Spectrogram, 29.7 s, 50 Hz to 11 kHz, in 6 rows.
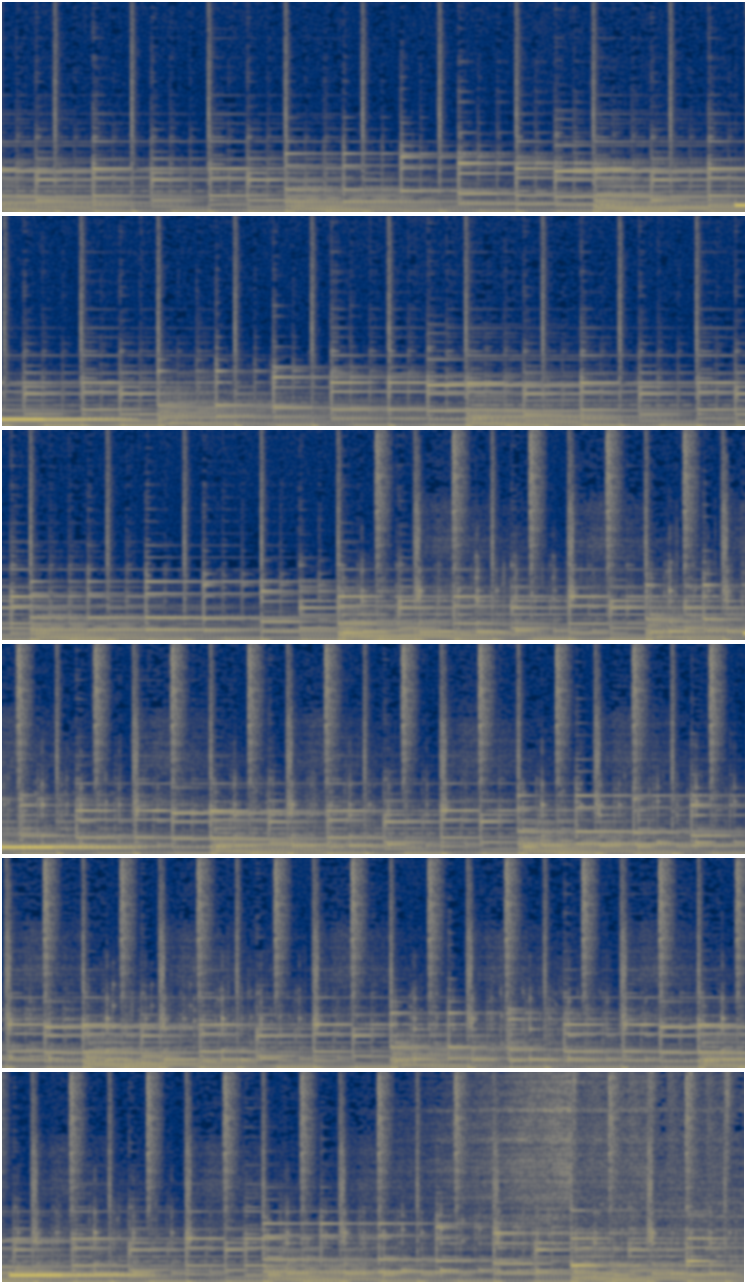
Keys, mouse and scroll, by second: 0.4 e, 2.0-2.4 scroll down 4, 2.4 middle click, 3.2 shift+middle click, 4.1 middle click, 5.5 alt+click, 5.9 shift+middle click, 7.1 shift+click, 7.5 g, 11.7 middle click, 12.1 g, 15.1 middle click, 16.7 scroll up 1, 16.9 middle click, 17.3 scroll up 1, 17.7 click, 18.2 click, 19.3 g, 22.8 click, 23.3 g, 25.4 click, 25.8 middle click, 27.1 g, 28.7 middle click, 29.2 g.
